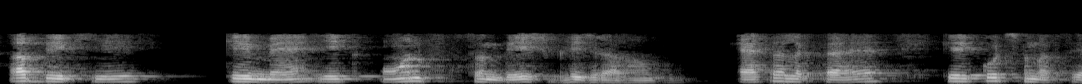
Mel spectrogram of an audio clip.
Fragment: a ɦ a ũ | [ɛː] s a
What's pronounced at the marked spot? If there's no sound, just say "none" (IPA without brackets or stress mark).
ɛː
